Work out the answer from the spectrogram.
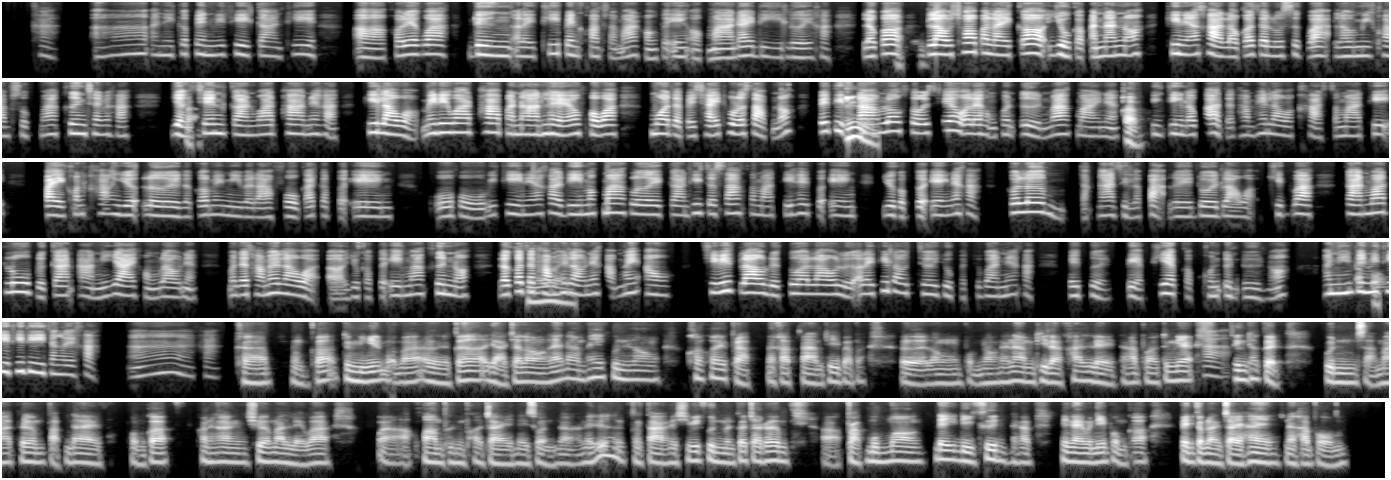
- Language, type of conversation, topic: Thai, advice, ฉันจะลดความรู้สึกกลัวว่าจะพลาดสิ่งต่าง ๆ (FOMO) ในชีวิตได้อย่างไร
- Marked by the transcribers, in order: laughing while speaking: "นานแล้ว"; sniff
